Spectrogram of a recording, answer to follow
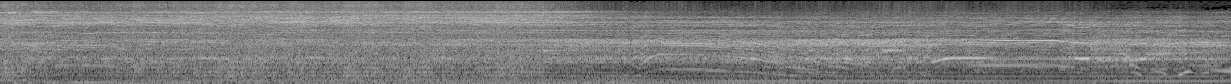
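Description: Amplified electric guitars ringing out and humming through the stage PA as a live rock song stops. From about halfway through, audience members near the camcorder shout and whoop.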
